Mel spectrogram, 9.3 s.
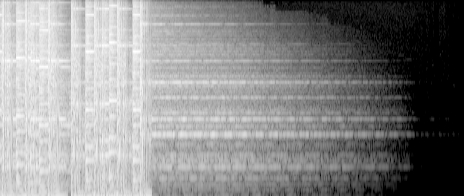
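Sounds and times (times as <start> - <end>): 
Brazilian phonk music: 0.0 - 3.3.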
